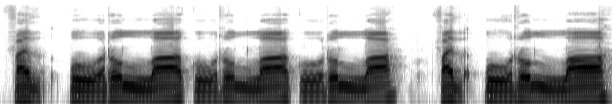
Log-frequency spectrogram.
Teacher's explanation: maka ketika kita mengucapkannya, pangkal lisan kita itu naik terangkat ke atas. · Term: dibaca tafkhim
